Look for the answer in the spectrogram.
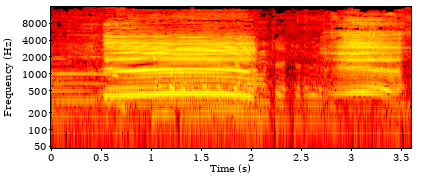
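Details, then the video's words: Two cow moos: a long, steady, droning one of about one and a half seconds, then a shorter second moo with a slight rise. A faint musical background may be present. "cow video"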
